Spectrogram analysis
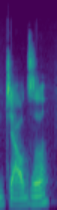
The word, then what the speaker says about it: jiaozi: So something that the Chinese members prepared for us often were probably jiaozi.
